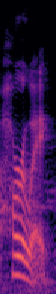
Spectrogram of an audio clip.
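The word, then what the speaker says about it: Harue: Okay, so uh Zenoved says it is uh Haruway. I I thought that cuz usually like when you see like an E, it's usually pronounced A in uh Japanese. So, Haruway.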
